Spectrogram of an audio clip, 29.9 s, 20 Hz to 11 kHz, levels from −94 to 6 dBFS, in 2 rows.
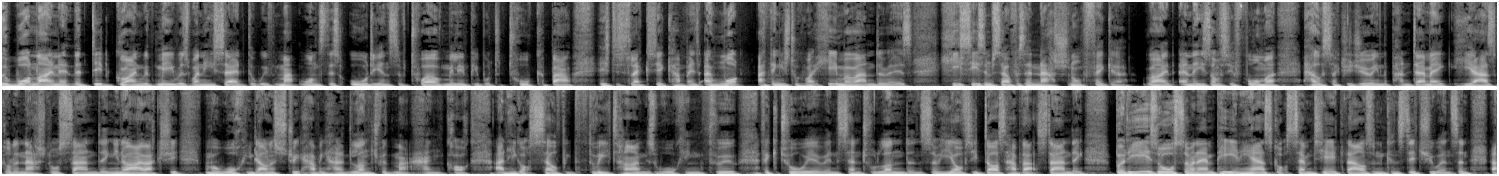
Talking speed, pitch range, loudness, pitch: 220 wpm, 110-130 Hz, -22 LUFS, 120 Hz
